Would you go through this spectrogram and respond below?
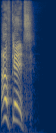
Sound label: german, YODEL YELL; ILIO; Vocal Planet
